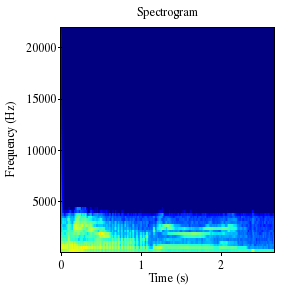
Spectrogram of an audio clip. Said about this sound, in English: Meow. Meow. Meow.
